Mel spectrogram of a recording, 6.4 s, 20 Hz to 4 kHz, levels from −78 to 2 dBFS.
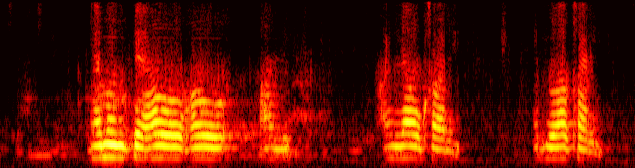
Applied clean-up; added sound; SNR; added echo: neural separator model SepFormer DNS4.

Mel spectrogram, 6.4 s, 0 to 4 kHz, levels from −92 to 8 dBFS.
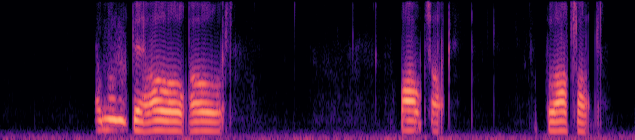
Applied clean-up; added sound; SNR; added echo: neural diffusion model UNIVERSE++.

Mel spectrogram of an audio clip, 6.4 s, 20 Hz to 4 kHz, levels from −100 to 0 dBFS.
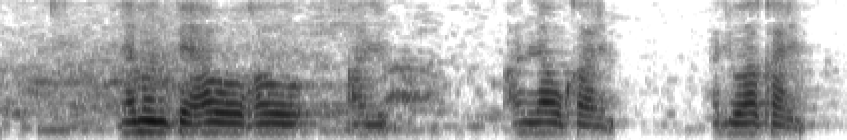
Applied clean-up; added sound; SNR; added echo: none; none; none; none.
